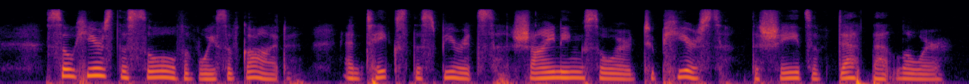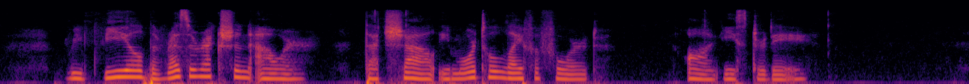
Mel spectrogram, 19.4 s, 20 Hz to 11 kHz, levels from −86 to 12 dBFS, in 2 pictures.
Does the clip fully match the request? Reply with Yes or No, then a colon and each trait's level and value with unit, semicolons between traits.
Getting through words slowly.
Yes: slow, 110 wpm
